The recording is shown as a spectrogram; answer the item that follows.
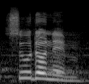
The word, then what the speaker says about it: pseudonym: Your word is pseudonym. Could you please repeat the word? Pseudonym. SUDONYM. Sorry, it has a silent P at the start, so it's a PSEUDONYM.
